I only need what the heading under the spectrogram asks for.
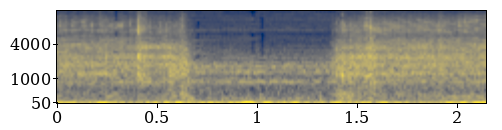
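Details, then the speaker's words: DVD drive in an old late-1990s Dell system: two short whirring motor bursts about a second apart as the tray tries to shut, then drives back out. The tray won't stay closed; the owner suspects the tray-closed detection switch. "sounds terrible but it's working interesting it doesn't stay closed"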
